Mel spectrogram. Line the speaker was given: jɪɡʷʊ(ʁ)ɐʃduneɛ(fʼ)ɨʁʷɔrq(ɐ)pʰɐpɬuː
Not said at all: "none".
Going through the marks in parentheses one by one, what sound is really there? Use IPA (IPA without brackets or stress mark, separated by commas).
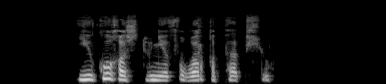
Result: ʁ, fʼ, ə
